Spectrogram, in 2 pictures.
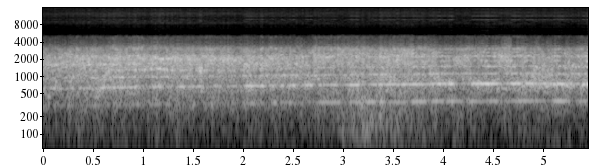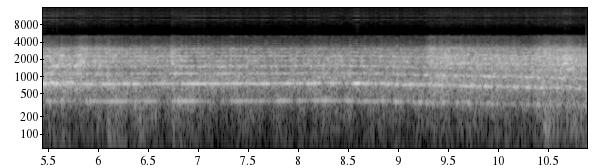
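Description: A horn sounding one long held note for about nine seconds, its pitch rising a little at first and then steady until it cuts off near the end.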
